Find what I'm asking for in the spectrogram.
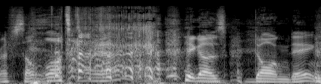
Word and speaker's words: Dong Ding: So if you get it at the right time, you get, for instance, something called Dong Ding Oolong tea, which actually I think it's pronounced Tung Ting, but I like the idea of changing the phrase ding dong to dong ding.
